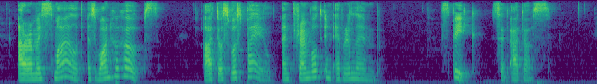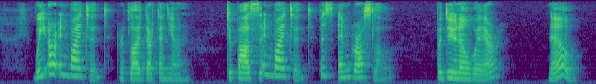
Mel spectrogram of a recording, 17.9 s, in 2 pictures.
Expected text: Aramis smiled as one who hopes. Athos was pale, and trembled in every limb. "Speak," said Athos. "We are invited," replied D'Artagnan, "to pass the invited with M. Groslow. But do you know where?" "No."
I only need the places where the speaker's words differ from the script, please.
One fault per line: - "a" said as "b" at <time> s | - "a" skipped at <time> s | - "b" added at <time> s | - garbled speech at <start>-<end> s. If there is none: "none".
none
